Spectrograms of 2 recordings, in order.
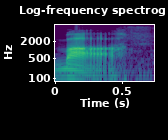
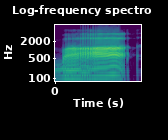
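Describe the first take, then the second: First: The pitch rises lightly and then drops. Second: The pitch rises through the syllable. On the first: "like light rising dropping tone" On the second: "the rising tone"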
